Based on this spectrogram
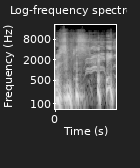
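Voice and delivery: words broken by a laugh. Real, not acted. Host losing their thought after a mouthful, laughing. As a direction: crack up just before the last word.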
